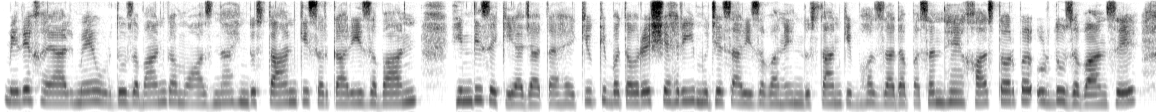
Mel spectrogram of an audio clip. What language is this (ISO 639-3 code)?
urd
